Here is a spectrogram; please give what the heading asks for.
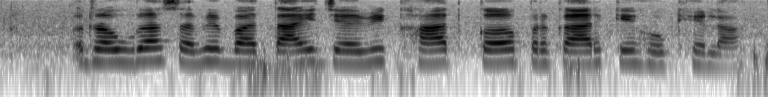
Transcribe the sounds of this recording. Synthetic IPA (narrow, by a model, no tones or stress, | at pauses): ɾəwɾasəbʱebət̪aid͡ʒəbikʰat̪kəpɾəkaɾkeɦokʰela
